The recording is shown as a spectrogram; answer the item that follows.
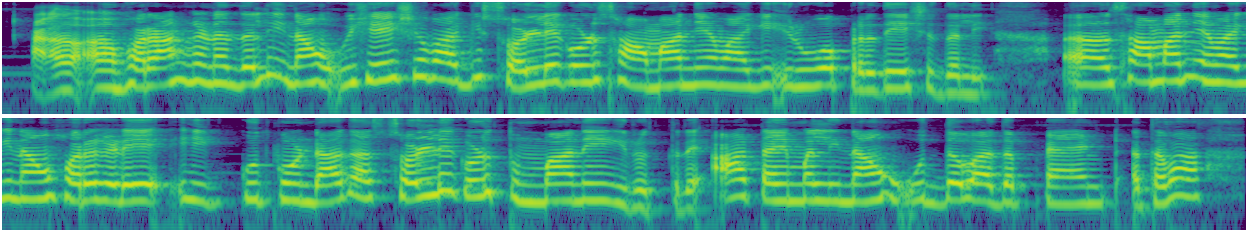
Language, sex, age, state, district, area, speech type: Kannada, female, 60+, Karnataka, Shimoga, rural, spontaneous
